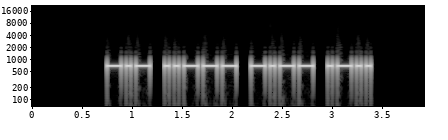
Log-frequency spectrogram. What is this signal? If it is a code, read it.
Morse code, heard as a keyed tone, about 25 wpm, 700 Hz. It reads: K2YL
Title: USA Call Signs - 4 Characters - 4x Character Spacing - 25wpm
